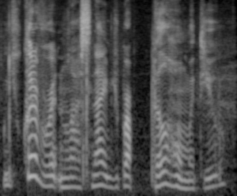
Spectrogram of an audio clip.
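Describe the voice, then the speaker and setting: A woman playing a feisty, teasing, hard-drinking 1930s wife in an audio drama, sassy and quick to needle. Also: fairly low pitch, a little mellow, a little hiss or hum, natural voice. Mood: combative.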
